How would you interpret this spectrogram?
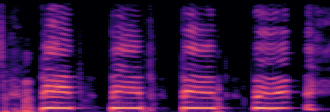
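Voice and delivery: loud, very high, drawn-out beeps; imitated scanner beeps. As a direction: mimic a checkout scanner beeping loudly. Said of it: "it's supermarket sweep. It's beep".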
